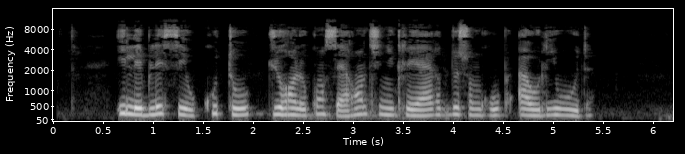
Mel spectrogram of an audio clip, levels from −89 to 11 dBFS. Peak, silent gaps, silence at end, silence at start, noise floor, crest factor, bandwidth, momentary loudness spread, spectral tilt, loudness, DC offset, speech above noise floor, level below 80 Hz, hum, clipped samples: 0 dBFS; none; 0.8 s; 0.65 s; -65 dBFS; 18 dB; 9.8 kHz; 11 LU; -5.5 dB/octave; -19 LUFS; under 0.1%; 47 dB; -64 dBFS; none; under 0.1%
